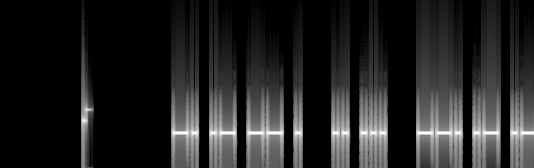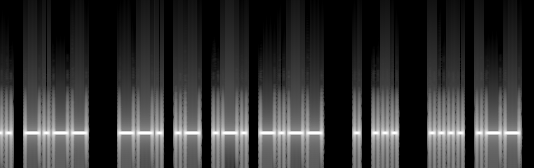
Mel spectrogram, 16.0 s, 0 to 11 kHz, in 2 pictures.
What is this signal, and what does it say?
Morse code, heard as a keyed tone, about 17 wpm, 700 Hz. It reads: NAME IS GARY GARY ES HW
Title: Common QSO Phrases Encore 17wpm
